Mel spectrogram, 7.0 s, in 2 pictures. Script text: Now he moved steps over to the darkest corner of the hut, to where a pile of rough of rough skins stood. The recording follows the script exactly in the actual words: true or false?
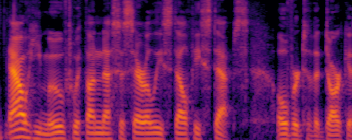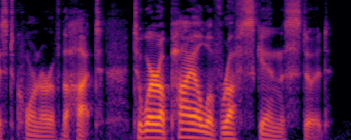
false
